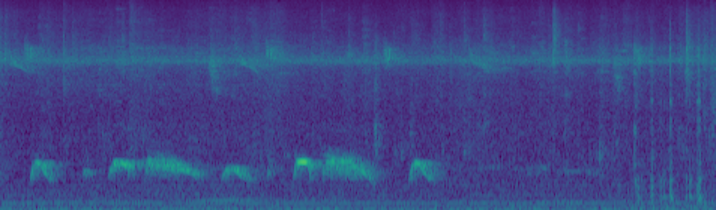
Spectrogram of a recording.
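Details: A spotted dove kept at a farm in Ba Vì, Hanoi, Vietnam, with a voice its keeper praises as very ringing. It gives a full cooing phrase of clear, resonant notes, then falls quiet amid light clicking noises.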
